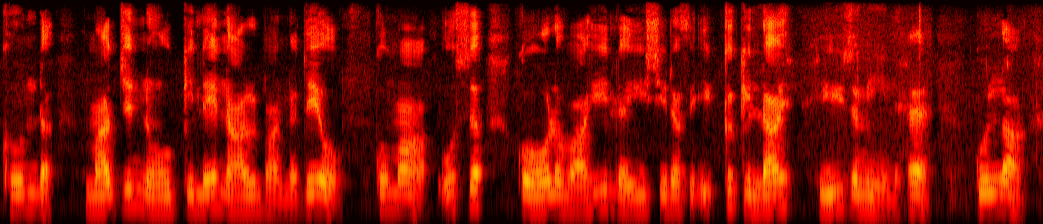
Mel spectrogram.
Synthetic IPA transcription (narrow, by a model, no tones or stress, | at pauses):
kʰʊɳɖ | məd͡ʒnõːkɪleːnaːlbənd̪eoː | kʊmaːʊs | koːlʋaːɦiːləiːsɪɾəpʰɪkːɪlːaː | hiːzəmiːnɦɛː | kʊlːaː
